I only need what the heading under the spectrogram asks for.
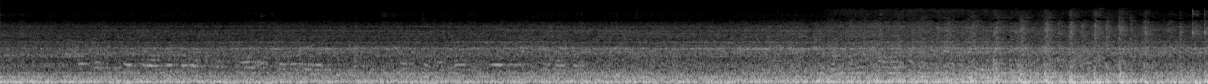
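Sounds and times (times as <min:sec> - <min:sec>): train wheels rumbling on rail: 0:00.0 - 0:12.0
clickety-clack over rail joints: 0:08.2 - 0:12.0.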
